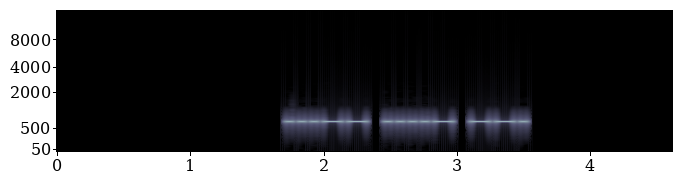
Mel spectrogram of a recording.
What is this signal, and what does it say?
Morse code, heard as a keyed tone, about 27 wpm, 700 Hz. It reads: 34G
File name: Speed-Racing - Three Letter-Number Combinations - 22wpm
